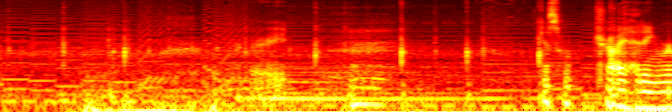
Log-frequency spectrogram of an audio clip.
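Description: Short electronic blips of a retro game sound.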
